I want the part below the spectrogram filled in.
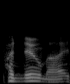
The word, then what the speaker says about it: pneuma: Now, in Hebrew and Greek, the words for spirit are ruach and pneuma, like pneuma. It's got a silent P like pneumatic or pneumonia.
